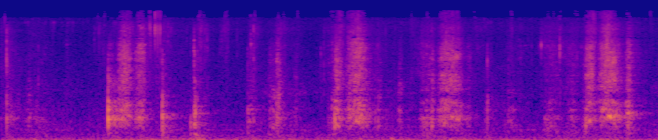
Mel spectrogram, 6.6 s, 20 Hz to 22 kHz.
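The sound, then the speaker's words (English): A knife cuts chicken breast into fairly even pieces about 2.5 to 3 centimetres big, with a string of irregular soft thuds and slicing scrapes, some strokes sharper than others, and no talking over them. “Cut through the breast, doesn't really matter how you do it, as long as the pieces are fairly even, because you do want them to cook at the same time.”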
